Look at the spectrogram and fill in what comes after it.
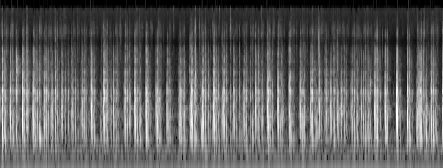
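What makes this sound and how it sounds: A long clear plastic tube filled with glitter is held horizontally and tapped with the long nails of both hands. Rapid, dry clicking taps follow one another closely with very short ring, mostly in the low-mid range.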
